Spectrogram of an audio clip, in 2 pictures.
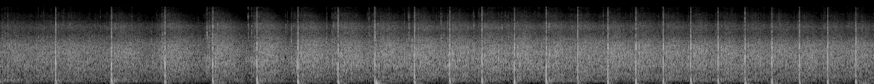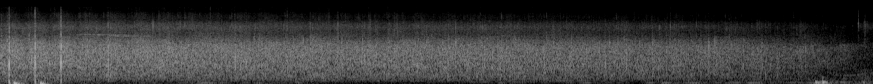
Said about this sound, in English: So at this time, I want to introduce, in my book, one of America's greatest labor leaders that we've had in our history, Dolores Huerta. Let's welcome her with a farm worker clap.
